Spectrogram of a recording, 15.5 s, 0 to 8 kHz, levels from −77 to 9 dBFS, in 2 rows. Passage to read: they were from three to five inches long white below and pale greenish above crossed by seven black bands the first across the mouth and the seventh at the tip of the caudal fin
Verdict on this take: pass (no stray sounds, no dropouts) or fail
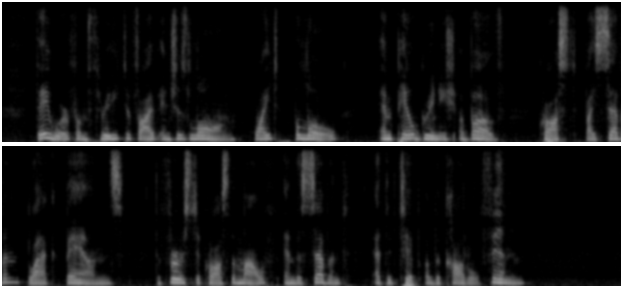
pass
